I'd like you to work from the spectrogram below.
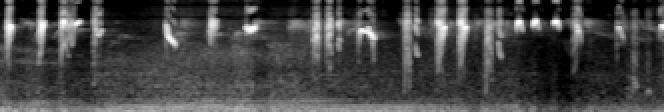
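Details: Brown-throated sunbird song in chattering style with sharp shots, a training recording for other birds: bursts of high thin chirps and downslurred notes, ending in a rapid string of bright ticks, soft hum behind.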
